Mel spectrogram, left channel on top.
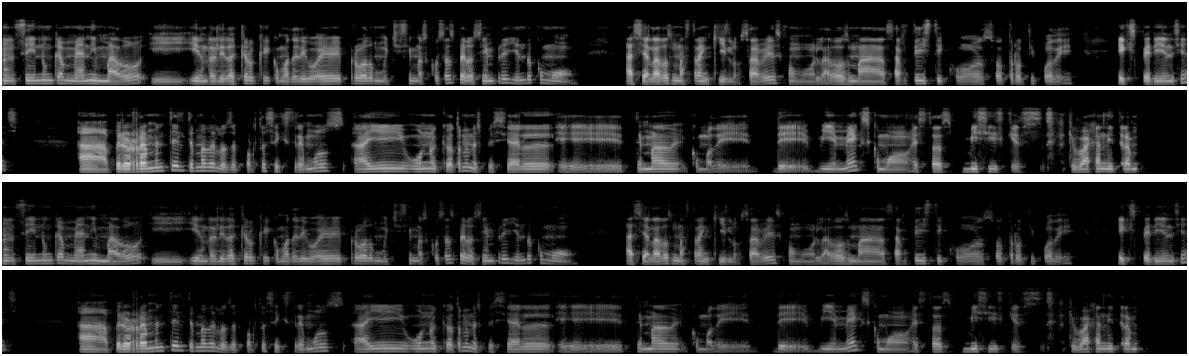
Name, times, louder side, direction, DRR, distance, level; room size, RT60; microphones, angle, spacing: voice 1, 0.0-5.7 6.2-10.7 11.2-12.0 12.6-23.2, left 5 dB, 45° left, 0.5 m, -29 dB
13.0 x 4.3 x 4.8 m
head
